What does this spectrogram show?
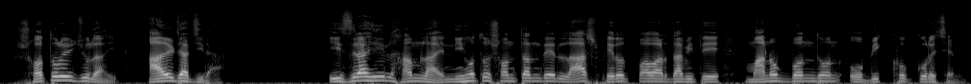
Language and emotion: Bengali, neutral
